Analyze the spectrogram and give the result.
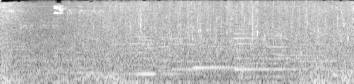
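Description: waterfall flowing water

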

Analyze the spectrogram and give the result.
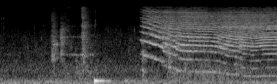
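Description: creaking door

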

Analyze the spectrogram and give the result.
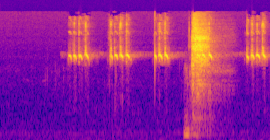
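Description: crickets chirping

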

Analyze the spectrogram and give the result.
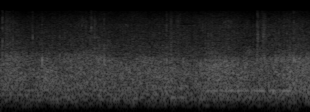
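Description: audience clapping hands

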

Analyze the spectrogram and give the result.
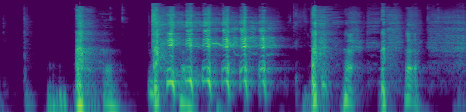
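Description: cough

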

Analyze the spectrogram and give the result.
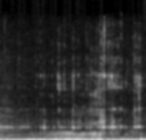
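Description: glasses clinking

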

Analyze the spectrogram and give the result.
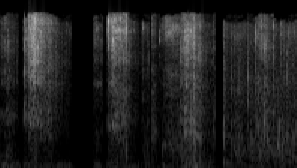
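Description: crunching potato chips

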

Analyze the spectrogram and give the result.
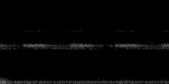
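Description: crickets chirping sound effect

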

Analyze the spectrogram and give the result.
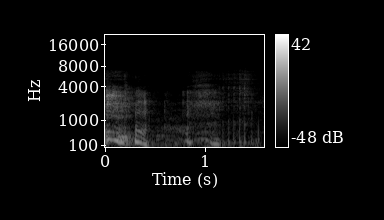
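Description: deliberate cough

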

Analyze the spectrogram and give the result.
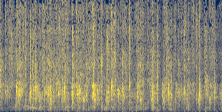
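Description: studio audience applause

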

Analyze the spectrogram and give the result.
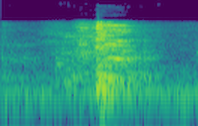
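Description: cough away

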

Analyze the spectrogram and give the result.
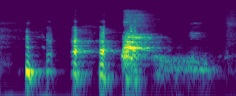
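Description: dog barking

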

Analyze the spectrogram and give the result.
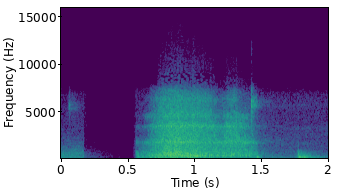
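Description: panting

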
